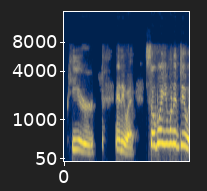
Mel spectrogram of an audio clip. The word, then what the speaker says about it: Pierre: By the way, if you put Pierre, but you pronounce it Pierre, you're not from South Dakota because we pronounced it Pierre.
